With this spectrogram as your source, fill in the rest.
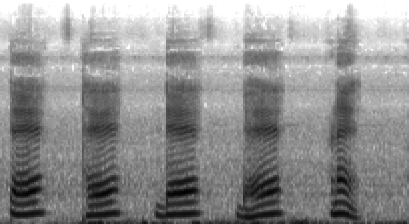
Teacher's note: ट ठ ड ढ ण ण ढ ऋ स र। उच्चारण स्थान आ जाएगा मूर्धा। और ध्वनि का नाम आ जाएगा मूर्धन्य।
